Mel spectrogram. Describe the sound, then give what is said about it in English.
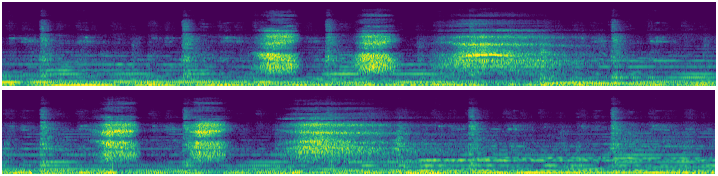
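Several people breathe deeply and forcefully during a breathwork session, in overlapping waves of loud rushing inhales and exhales with occasional snort-like gasps, continuing steadily with no talking. “Allow those to be noticed and then to keep breathing.”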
